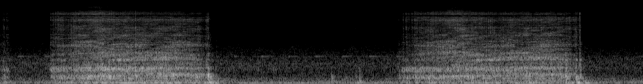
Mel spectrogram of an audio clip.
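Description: A metal Stanley 66 scraper is drawn in two-handed strokes along the lid edge of a pine wooden box. Two long, dry rasping scrapes of about one and a half seconds each are separated by a quiet pause, their bright hiss ending with a small knock. Faint outdoor background noise continues underneath.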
